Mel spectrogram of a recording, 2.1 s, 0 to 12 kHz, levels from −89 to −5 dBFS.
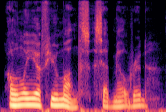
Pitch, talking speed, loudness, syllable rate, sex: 130 Hz, 175 wpm, -16 LUFS, 4.7 syllables/s, male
